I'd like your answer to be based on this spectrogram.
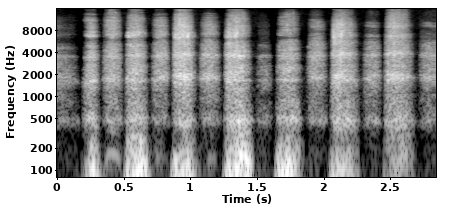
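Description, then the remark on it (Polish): A voice imitates the quick, shallow breathing people do when frightened or panicking: about nine short, airy puffs in a steady fast rhythm, moderately loud, with no words spoken. “tak bardzo płytkie y, oddechy robimy, jesteśmy niedotlenieni, co wspomaga może y, y, produkcję produkcji adrenaliny, przyspiesza bicie serca i jakby wprowadza w nas stan ucieczki.”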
